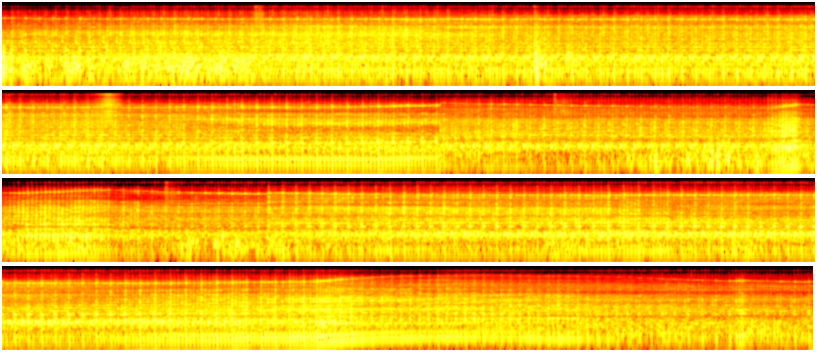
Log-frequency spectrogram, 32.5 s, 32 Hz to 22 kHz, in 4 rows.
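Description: Belarus MTZ-892.2 tractor's diesel engine running while it works the front loader, with a high whine that rises and falls as the revs change. A short knock sounds about halfway through, and the revs rise near the end.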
